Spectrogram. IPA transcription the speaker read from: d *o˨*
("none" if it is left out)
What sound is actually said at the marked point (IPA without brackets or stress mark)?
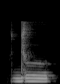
u˨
